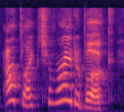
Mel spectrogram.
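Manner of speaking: a hint of an eager little voice; writer's voice. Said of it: "the intuitive writer going".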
